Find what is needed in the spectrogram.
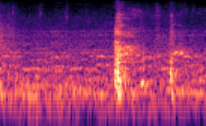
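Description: A person coughing twice, about a second in and again half a second later, over a low murmur of crowd voices.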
